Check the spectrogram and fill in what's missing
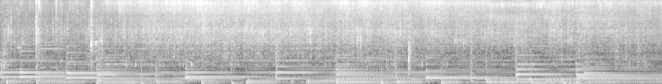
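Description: Roughly chopped onions and cashew nuts fry steadily in a pan for butter chicken, a continuous sizzle heard under background music.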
